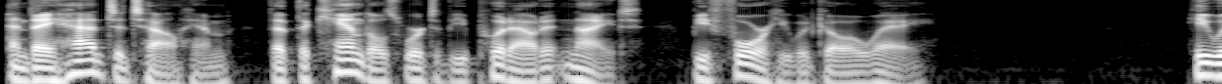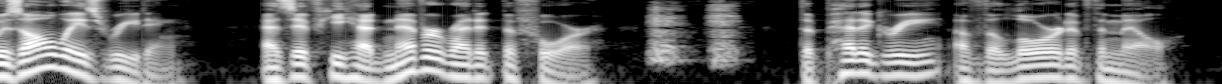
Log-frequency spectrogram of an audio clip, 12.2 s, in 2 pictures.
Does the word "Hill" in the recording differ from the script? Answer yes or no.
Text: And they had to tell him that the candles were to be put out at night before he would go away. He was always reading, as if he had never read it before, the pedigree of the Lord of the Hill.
yes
